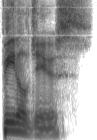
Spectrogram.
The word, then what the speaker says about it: Beetlejuice: It's pronounced Beetlejuice, but I think that's how originally that's what they wanted his name to be spelled like.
